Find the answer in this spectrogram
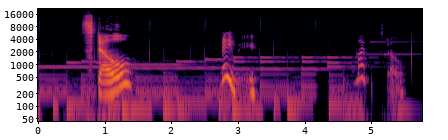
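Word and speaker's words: Stelle: It might be Stell. The E at the end is silent. Ah, so it is Stell.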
